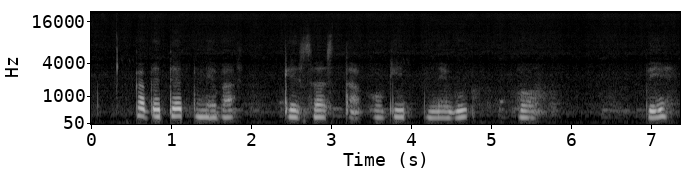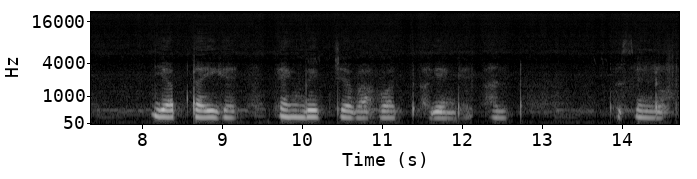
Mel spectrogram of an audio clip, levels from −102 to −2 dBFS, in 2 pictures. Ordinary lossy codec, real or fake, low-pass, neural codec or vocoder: none; fake; none; vocoder, 44.1 kHz, 128 mel bands, Pupu-Vocoder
